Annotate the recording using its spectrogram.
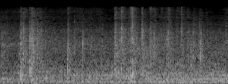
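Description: Supermarket background noise: a steady low hum under a haze of shop noise, with scattered light clicks and knocks.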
